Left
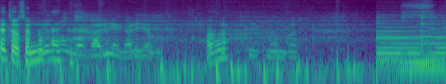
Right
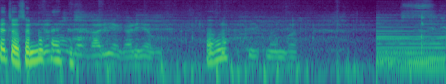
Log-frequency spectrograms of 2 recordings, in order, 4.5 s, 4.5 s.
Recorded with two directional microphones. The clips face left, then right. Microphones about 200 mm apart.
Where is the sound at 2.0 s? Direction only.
30° right (ahead or behind).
